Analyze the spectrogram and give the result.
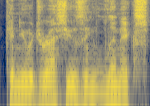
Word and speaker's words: Linux: Linux.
